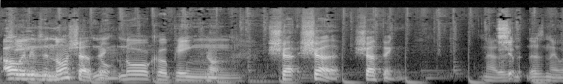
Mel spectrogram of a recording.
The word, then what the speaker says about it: Norrköping: The K, when followed by a soft vowel, is pronounced. Why is the N and S then? He cut off when he said Shöping. How it was pronounced. What do you mean N and S? Pronounced... Oh, it's a sh. Like a sh sound.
